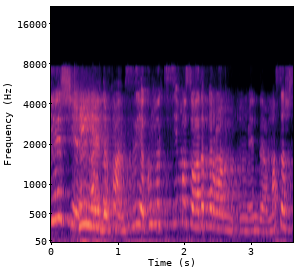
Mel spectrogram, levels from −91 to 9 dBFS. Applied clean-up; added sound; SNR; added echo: neural separator model SepFormer DNS4.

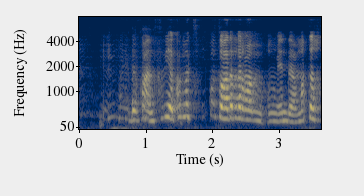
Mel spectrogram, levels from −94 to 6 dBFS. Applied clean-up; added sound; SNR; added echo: neural mask model DeepFilterNet 3.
